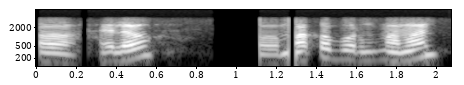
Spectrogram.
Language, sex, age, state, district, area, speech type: Bodo, male, 30-45, Assam, Baksa, urban, conversation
